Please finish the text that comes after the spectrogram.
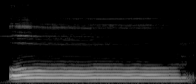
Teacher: जिस स्वर को बोलने में लघु स्वर से 3 गुना समय लगे और दीर्घ स्वर से 2 गुना समय लगे तो वो प्लुत स्वर बन जाता है।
